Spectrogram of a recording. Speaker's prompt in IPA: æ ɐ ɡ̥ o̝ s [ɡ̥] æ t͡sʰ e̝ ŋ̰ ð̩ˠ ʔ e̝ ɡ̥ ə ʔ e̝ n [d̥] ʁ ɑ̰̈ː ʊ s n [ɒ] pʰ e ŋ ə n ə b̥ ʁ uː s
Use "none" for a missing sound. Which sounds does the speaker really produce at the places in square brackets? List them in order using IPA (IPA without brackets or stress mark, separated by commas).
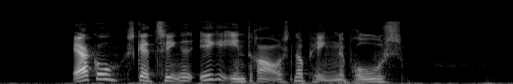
ɡ̥, d̥, ɒ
